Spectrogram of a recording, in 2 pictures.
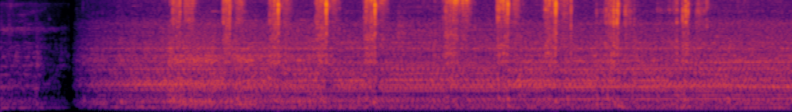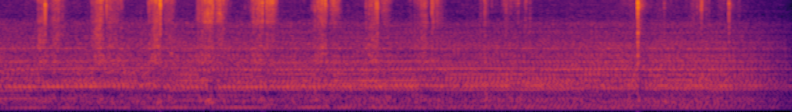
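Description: Serrated kitchen knife slicing through an onion on a granite countertop: short crisp cutting strokes and taps, about three a second, over a steady hum.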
